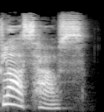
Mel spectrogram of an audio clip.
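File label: "glasshouse", British English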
